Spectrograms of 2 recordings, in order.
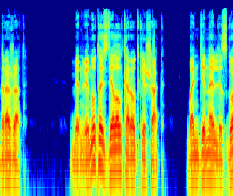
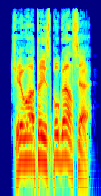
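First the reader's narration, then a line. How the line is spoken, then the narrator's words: Hoarse shout. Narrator (Russian): хрипло крикнул Бенвенуто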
